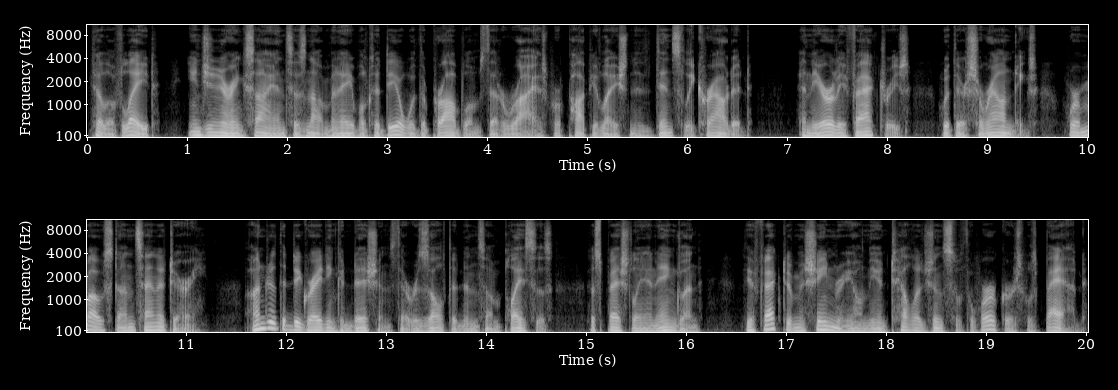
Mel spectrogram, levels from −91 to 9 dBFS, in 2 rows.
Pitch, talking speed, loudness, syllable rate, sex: 85 Hz, 165 wpm, -20 LUFS, 5.9 syllables/s, male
